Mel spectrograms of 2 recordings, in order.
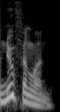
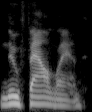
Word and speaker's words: Newfoundland: but I was the I was even saying it wrong I'm like yeah we're going to Newfoundland and they're like no it's Newfoundland I'm like oh I'm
